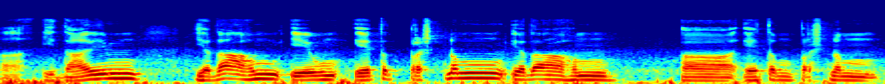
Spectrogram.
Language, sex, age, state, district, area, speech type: Sanskrit, male, 30-45, Karnataka, Chikkamagaluru, urban, spontaneous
